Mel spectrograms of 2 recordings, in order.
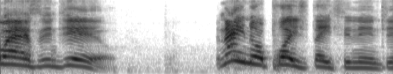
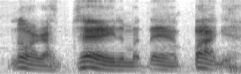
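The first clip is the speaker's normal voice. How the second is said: put-on old man muttering; 12 semitones lower, 7 dB quieter, faster than usual.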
